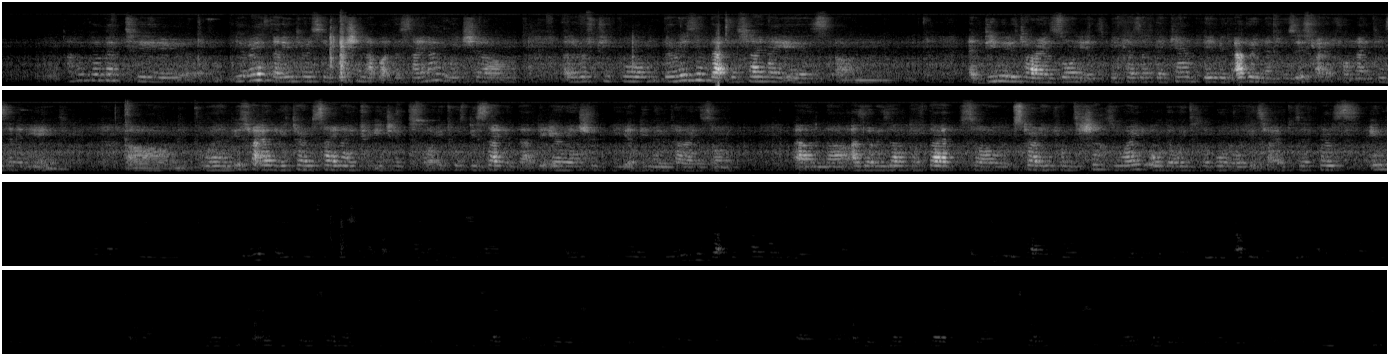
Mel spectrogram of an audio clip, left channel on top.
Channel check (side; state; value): right; quieter; 36.7 dB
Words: I will go back to, you raised an interesting question about the Sinai, which a lot of people, the reason that the Sinai is a demilitarized zone is because of the Camp David agreement with Israel from 1978. When Israel returned Sinai to Egypt, so it was decided that the area should be a demilitarized zone. And as a result of that, so starting from Sheikh Zayed all the way to the border of Israel, to the fence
